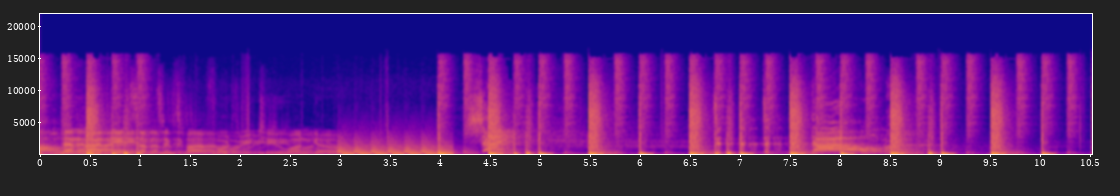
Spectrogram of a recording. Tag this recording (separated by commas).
Music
